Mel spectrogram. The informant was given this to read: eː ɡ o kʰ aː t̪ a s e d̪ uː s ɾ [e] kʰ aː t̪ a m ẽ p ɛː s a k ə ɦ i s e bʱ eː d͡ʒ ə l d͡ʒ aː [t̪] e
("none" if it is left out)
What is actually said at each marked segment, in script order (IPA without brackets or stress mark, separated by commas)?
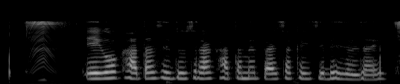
a, none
